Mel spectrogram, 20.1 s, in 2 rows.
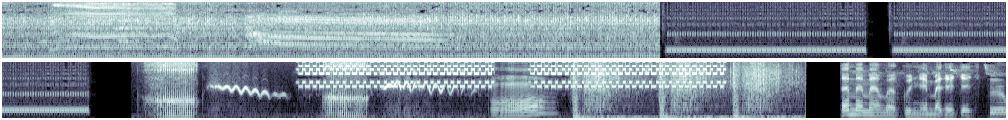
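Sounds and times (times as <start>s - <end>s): engine-like hum: 0.0s - 6.6s
cartoon sound effects: 0.4s - 1.9s, 13.0s - 17.2s
two-tone telephone beep: 13.0s - 17.3s.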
